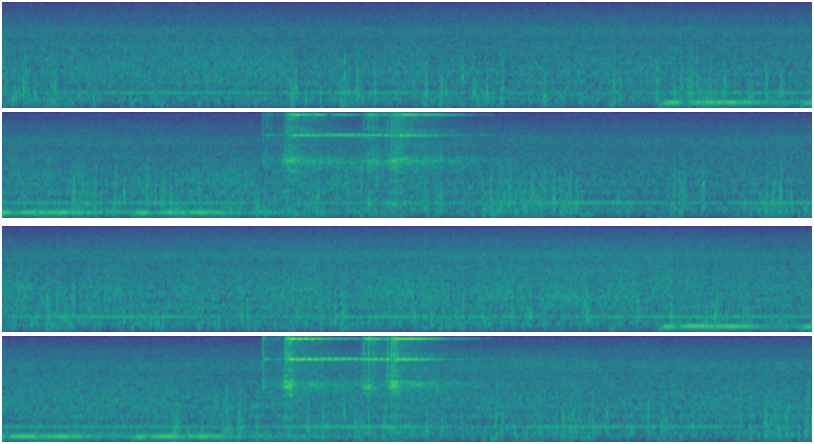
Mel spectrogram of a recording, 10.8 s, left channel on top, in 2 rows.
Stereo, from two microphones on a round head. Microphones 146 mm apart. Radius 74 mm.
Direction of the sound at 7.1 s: 55° right (ahead or behind).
